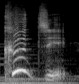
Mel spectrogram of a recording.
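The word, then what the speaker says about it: 九時: We pronounce it 9時.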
